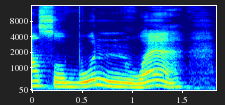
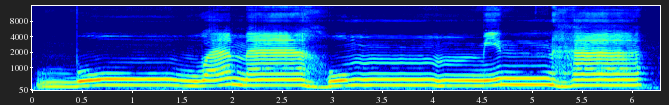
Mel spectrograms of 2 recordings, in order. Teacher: Ini tidak boleh bacanya nasabun wa, tapi bun idghamkan ke waw, sehingga bunyinya bu wa ma hum minha.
